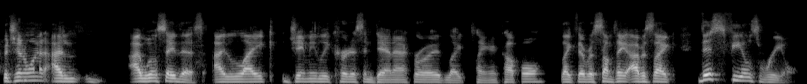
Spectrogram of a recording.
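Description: A man's voice: medium pitch, expressive, no echo. A man co-hosting a podcast, telling stories in casual chat with lots of fillers and some swearing. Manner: drawn-out, hesitant with many fillers, swears. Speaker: podcast co-host.

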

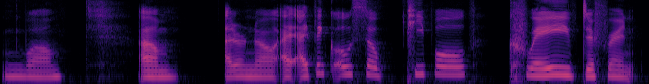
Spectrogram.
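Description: A woman's voice: on the low side, fairly even intonation, takes it slowly, clear, resonant tone. A woman from Singapore hosting a casual chat, musing aloud and hedging with fillers.

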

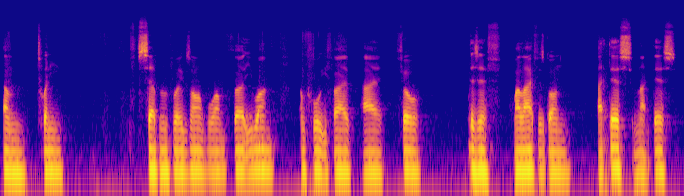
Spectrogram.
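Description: The speaker is a London rapper in his 20s, interviewed on a podcast, with a very deep voice that doesn't rise or fall much. He muses out loud in a halting way, going back to restart sentences as he pins down what he wants to say.

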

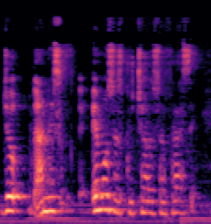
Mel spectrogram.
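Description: A woman with a fairly high voice walks listeners through a frightening experience in casual conversation, explaining each detail and acting out moments vividly. Faint music plays softly in the background. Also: steady tone, brisk. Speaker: guest telling a paranormal experience. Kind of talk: casual storytelling chat.

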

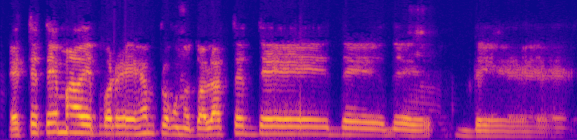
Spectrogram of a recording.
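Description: A man's voice: fairly high pitch, slow, vocal fry, no room sound, dull audio. A middle-aged man with a Puerto Rican accent, a guest telling a personal story in casual conversation, earnest and often checking in with the listener. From Puerto Rico.

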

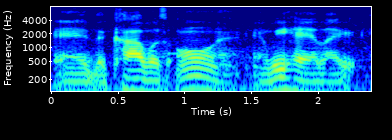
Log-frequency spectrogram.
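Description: A man's voice: low voice, fairly even intonation, moderate pace, vocal fry, warm tone, slight background noise. A young man, a rapper, talking casually in an interview with loose, rambling street slang. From Baltimore, raised in Philadelphia.

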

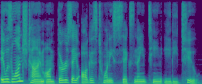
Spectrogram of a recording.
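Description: Woman host reading a true crime script, deep voice, bit dramatic, soft music behind. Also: animated. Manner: measured, dramatic storytelling delivery. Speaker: podcast host and narrator.

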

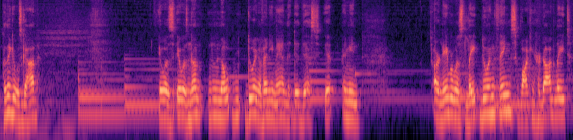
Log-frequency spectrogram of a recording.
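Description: A man in an interview, speaking haltingly as he searches for words. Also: a little high, fairly even intonation. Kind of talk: recorded interview. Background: guitar music bed.

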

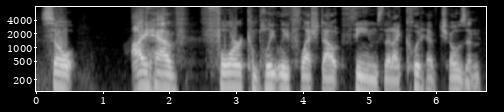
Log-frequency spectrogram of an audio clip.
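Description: A man co-hosting a podcast in relaxed chat, wry and deadpan, swearing in passing. His voice sits at a middling pitch. It is recorded close and dry, with no room around it. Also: slow, dry recording. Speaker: podcast co-host. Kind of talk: casual chat.

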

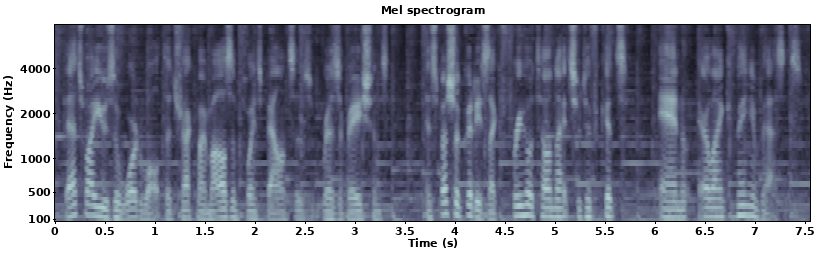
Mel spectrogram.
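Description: A man's voice: mid-range voice, quick pace, music in the background. A man hosting a travel podcast, upbeat and enthusiastic as he asks his guest questions. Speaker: podcast host. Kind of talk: podcast interview.

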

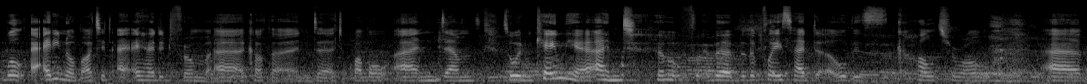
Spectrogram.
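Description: A young woman from Uganda, a student, answering an interviewer in a halting way, often repeating words. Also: fairly low pitch. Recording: crowd chatter at a festival.

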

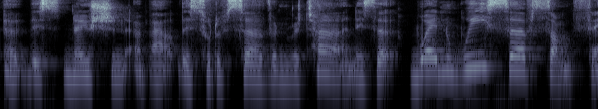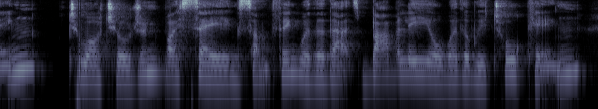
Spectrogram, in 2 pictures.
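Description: A woman's voice: lowish voice, moderate pace, few pauses, a little mellow. A woman hosting a solo podcast, explaining advice step by step and often rephrasing as she builds lists. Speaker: parenting podcast host.

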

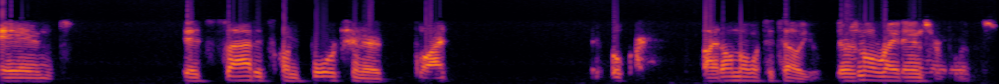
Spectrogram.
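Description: A man's voice: mid-range voice, steady tone, measured pace, pauses often, no room sound. Man, radio panelist, emphatic, repeats points, tinny phone-like sound. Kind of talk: radio discussion.

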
